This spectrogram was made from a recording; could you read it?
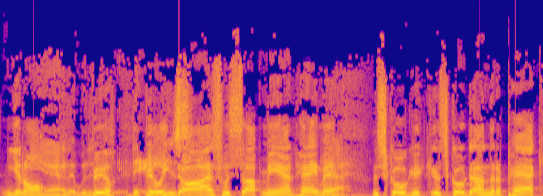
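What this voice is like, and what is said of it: Put-on Chicago-style accent. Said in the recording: “there was a lot of Polish accents, so I'm guessing a lot of people were from Chicago because they kind of had that”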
